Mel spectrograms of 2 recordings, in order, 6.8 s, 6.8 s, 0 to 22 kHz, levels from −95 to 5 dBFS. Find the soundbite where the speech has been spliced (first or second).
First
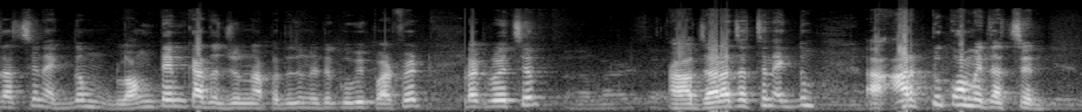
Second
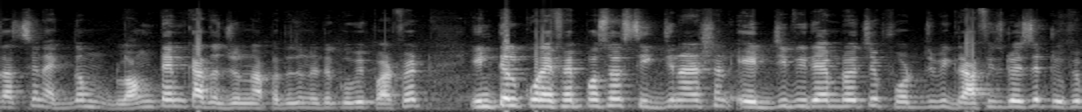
first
